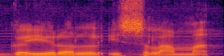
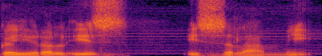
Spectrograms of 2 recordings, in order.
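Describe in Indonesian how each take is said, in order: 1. Kata terakhir berakhir dengan vokal a. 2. Kata terakhir berakhir dengan vokal i. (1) "tadi bacaannya Henry tadi" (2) "harusnya bacaannya"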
